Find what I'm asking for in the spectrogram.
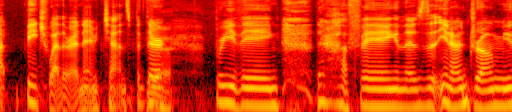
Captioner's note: inhales sharply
